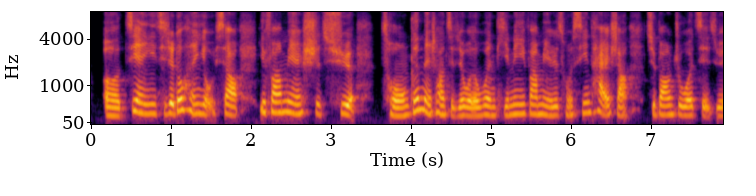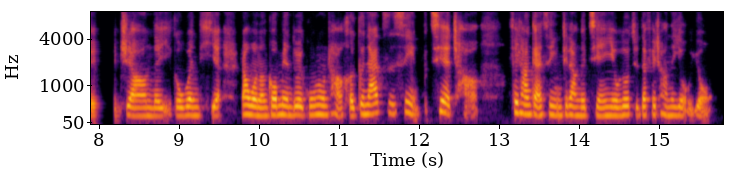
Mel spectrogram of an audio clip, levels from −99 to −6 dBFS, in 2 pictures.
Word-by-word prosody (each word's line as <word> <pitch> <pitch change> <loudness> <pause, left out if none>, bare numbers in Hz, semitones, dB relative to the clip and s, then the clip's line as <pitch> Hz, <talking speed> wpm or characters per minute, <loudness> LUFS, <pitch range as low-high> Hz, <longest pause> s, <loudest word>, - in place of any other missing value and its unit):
呃， 170 -1 +4
建 225 +4 +3
议 215 - -2
其 205 - -3
实 225 - +8
都 275 +5 +7
很 220 -8 -1
有 215 - -1
效， 200 -5 +3 0.2
一 245 - +1
方 240 0 +4
面 235 -4 +1
是 235 -2 0
去 210 0 +3 0.3
从 175 0 +3
根 275 +7 +4
本 275 - +4
上 200 -6 0
解 180 - -3
决 175 - 0
我 175 -1 +4
的 - - +4
问 190 0 +1
题。 185 - -5
另 205 +2 -1
一 - - -1
方 210 -1 0
面 200 -3 -2
也 180 - 0
是 - - -9
从 180 - -6
心 230 +4 -2
态 240 +3 +2
上 - - 0 0.2
去 - - -4
帮 195 -2 +2
助 195 -1 -2
我 180 0 +4
解 185 0 -3
决 85 0 -4 0.2
这 - - -2
样 170 0 +1
的 170 - -1
一 170 - -6
个 175 - -3
问 180 +1 0
题， 175 - -4 0.2
让 205 -1 +3
我 190 - +6
能 170 -1 0
够 190 0 +5
面 190 -1 0
对 185 0 +1
公 190 +2 -4
众 200 -1 0
场 - - -5
合 170 - -1
更 205 +4 -3
加 210 +2 +3
自 225 -1 -9
信、 235 -2 -3
不 - - -25
怯 250 -7 +2
场。 - - -7 0.4
非 240 - +2
常 205 -3 +1
感 195 -4 +1
谢 195 - -5
你 185 - -4
这 190 - -4
2 185 -2 -1
个 175 - -2
建 175 0 -2
议， 180 - -1
我 175 - -1
都 190 - +2
觉 190 - -9
得 185 - 0
非 190 - -4
常 195 -1 -7
地 180 - -4
有 175 -1 -5
用。 - - -5
195 Hz, 310 characters per minute, -24 LUFS, 180-215 Hz, 0.4 s, 实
